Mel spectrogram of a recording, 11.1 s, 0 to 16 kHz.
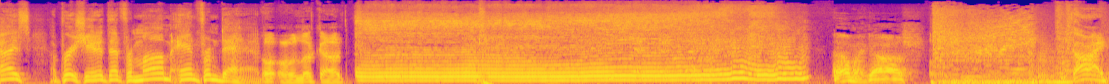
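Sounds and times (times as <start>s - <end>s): long comedy fart noise: 3.6s - 8.2s.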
